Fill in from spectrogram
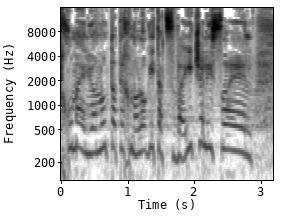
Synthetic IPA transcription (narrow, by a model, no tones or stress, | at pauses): tχumae̞ljo̞nuthate̞χno̞lo̞ɡithat͡svaitʃe̞lisʁae̞l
